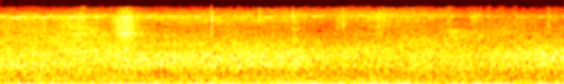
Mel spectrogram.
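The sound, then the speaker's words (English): A car idles or rolls up and pulls in on a street, its engine a steady low rumble with faint outdoor traffic noise, no voices present. “Are we going out in the street here? Left. Stay left. Oh, there's a car pulled.”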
